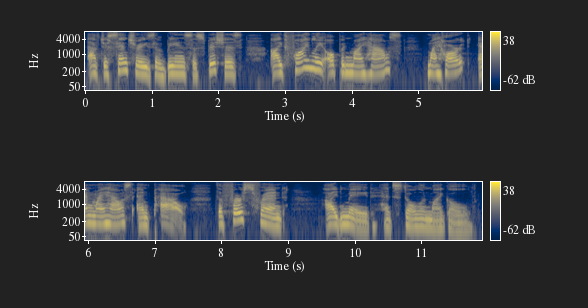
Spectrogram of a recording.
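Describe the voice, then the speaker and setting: A woman reading a picture book in the first person as a smug, grumbling but soft-hearted leprechaun. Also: sits low, lively intonation, slow, no room sound, studio quality, full character voice. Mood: anxious, sad. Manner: boastful, dramatic storytelling.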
